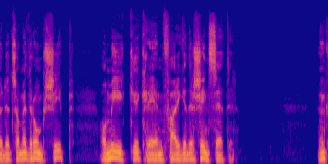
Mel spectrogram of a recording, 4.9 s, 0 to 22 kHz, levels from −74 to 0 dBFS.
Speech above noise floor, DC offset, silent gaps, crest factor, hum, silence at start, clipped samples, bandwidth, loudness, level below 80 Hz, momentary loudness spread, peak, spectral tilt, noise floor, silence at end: 49 dB; under 0.1%; none; 18 dB; none; 0 s; under 0.1%; 17.5 kHz; -24 LUFS; -44 dBFS; 13 LU; -8 dBFS; -4 dB/octave; -73 dBFS; 0 s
